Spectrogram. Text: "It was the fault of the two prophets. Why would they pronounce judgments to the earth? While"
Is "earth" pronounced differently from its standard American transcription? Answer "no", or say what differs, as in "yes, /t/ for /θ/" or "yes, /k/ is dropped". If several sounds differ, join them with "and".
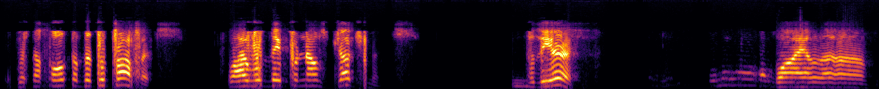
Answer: no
